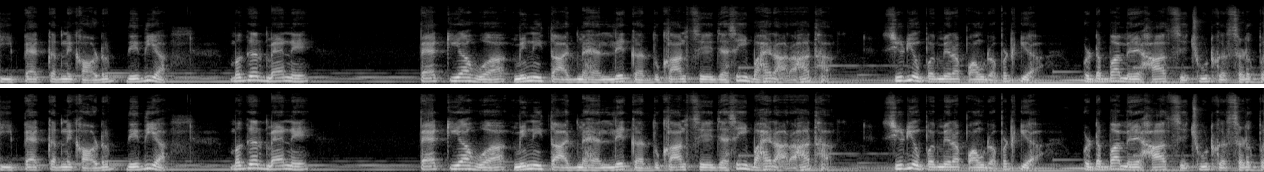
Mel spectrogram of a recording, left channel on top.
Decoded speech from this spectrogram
पैक करने का ऑर्डर दे दिया, मगर मैंने पैक किया हुआ मिनी ताजमहल लेकर दुकान से जैसे ही बाहर आ रहा था, सीढ़ियों पर मेरा पाँव रपट गया और डब्बा मेरे हाथ से छूटकर सड़क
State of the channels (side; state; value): both; normal; correlation 0.94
